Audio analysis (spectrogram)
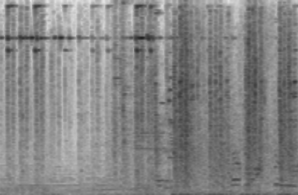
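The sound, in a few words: gunfire in RoboCop: Rogue City video game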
